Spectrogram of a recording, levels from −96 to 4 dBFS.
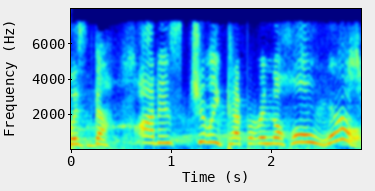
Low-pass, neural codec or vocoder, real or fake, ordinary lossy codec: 7.2 kHz; codec, 16 kHz, 2 kbps, X-Codec, HuBERT features, trained on balanced general audio; fake; MP3, 64 kbps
